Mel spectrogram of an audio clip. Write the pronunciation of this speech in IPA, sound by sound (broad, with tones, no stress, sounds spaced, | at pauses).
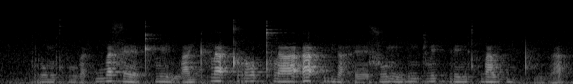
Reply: p r o˧ m kʰ l u˩˦ a̯ k w u˥˩ a̯ s ɛː˨˩ kʰ l e˨˩ n w a˧ j pʰ l a˥˩ ʔ t r ɔː˦˥ t̚ pʰ l aː˦˥ ʔ a˥˩ ʔ p r i˨˩ a̯ h ɛː˧ s o˥˩ n ŋ i˥˩ n k l e˥˩ k̚ r e˦˥ n kʰ w a˦˥ w ʔ iː˨˩ pʰ l ɯ˩˦ a̯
